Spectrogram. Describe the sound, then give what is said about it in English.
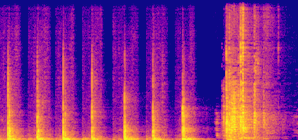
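Eight steady, solid knocks land on a door at an even pace, followed by a brief rattling clatter as the door seems to move. No one speaks. “Now who's knocking on my door?”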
